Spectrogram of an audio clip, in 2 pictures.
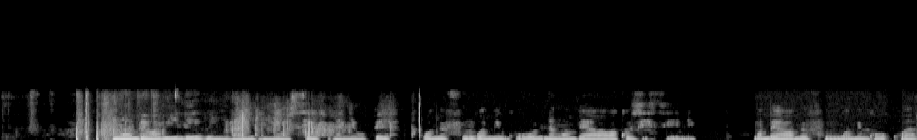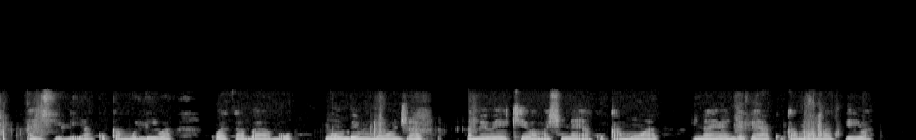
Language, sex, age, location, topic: Swahili, female, 25-35, Kisii, agriculture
